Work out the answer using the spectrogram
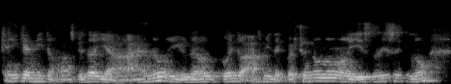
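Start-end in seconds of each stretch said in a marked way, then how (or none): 0.0-1.0 very fast, rushed, rapid-fire rattled-off delivery. Showing how someone asks to be taken to hospital: very fast speech. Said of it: "if you are talking in a very fast tone of voice".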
